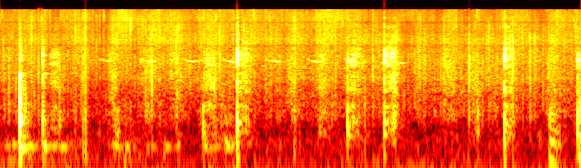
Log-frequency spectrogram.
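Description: Spices stir-fried for Thai fish larb made with silver barb, a steady crackling sizzle with scraping stir strokes recurring through the whole stretch, close and moderately loud, no voices.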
